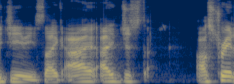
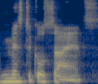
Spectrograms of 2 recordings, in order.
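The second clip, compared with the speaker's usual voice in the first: mock-deadpan delivery; 3 dB quieter than usual. Recapping a show, imitating an interviewee's deadpan answer to the interviewer. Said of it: "deadpans and goes".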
